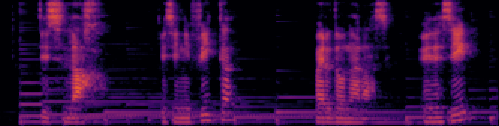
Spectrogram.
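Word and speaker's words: תסלח: Entonces aquí la pronunciación de esta palabra es tislach, que significa perdonarás, es decir, tú perdonarás.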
